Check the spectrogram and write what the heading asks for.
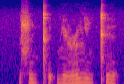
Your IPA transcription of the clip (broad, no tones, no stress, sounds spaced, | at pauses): s o ʎ kʼ ɪ ʔ ʎ e ɭ ʊ ɭ lʲ e ʎ kʼ ɪ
